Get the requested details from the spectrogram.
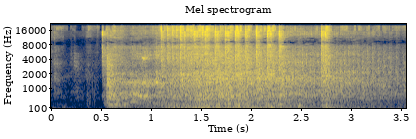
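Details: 1942 Ford 9N tractor after points work, first start after sitting a week: engine catches at once and settles into a steady, even idle with no misfire, stumble or stalling; sounds healthy.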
